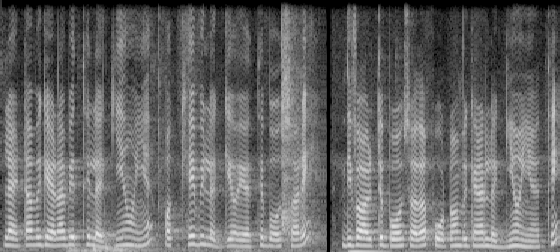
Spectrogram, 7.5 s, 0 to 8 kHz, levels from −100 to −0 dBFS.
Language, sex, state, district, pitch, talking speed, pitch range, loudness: Punjabi, female, Punjab, Pathankot, 215 Hz, 175 wpm, 205-230 Hz, -17 LUFS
